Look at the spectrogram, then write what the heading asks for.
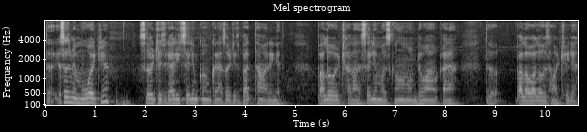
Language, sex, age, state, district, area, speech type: Kashmiri, male, 18-30, Jammu and Kashmir, Ganderbal, rural, spontaneous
